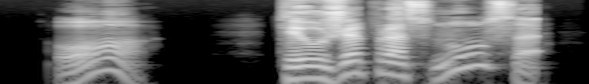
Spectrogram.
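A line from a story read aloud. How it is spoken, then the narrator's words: Joyful. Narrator (Russian): радостно ответила Сухейла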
